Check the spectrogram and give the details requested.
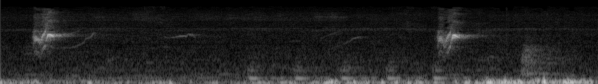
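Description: A female Burnished-buff tanager gives two thin, high, sharp chips about two seconds apart over a low rumble of background noise.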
